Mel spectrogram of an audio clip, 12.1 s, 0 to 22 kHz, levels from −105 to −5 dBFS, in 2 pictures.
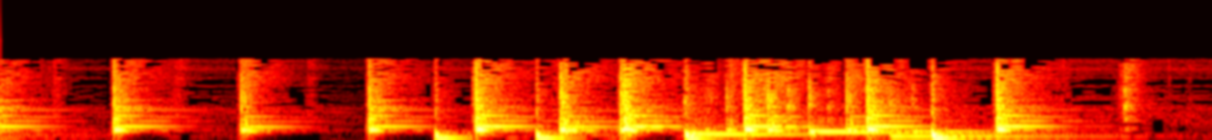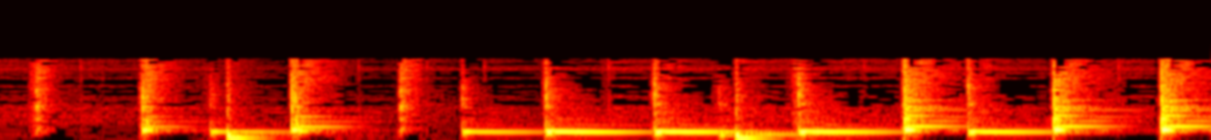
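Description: From the start the music shows heavy MP3 compression as the likely cause. Nothing survives above 4.6 kHz, and weak frequency lines drop in and out between frames, giving a watery, swirling texture and smeared attacks, consistent with a very low bitrate near 16 kbps.

Pre-echo appears at 1.83 s and again at 2.36 s. In each case a sharp attack sat late in a transform block, so quantisation noise spread backwards by about 13 ms and 17 ms respectively, heard as a brief hiss just before a softened onset.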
